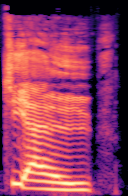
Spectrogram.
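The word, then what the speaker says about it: ciao: But one interesting thing about it is that somebody does say chow. It's spelled funny. It's like chow.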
